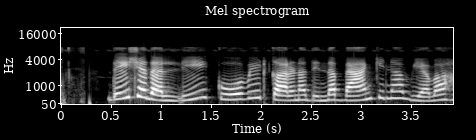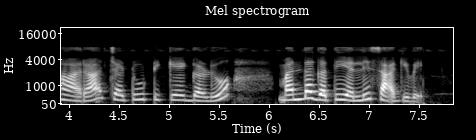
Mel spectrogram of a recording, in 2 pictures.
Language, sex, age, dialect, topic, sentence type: Kannada, female, 18-24, Mysore Kannada, banking, statement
